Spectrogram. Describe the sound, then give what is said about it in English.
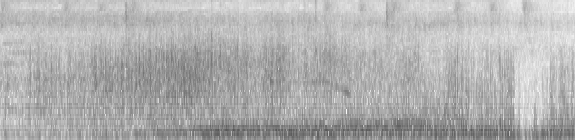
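Loud, steady wind buffeting a microphone during a bike ride with children, a dense low rumble that swells and holds with a brief dip near the end, with no speech. “So right now, I know you hear all that wind.”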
